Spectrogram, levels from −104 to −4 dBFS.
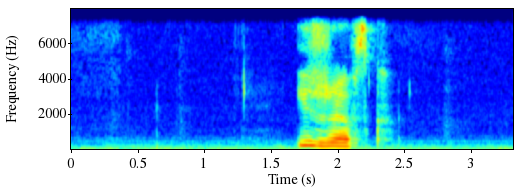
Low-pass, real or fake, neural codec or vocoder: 7.2 kHz; real; none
